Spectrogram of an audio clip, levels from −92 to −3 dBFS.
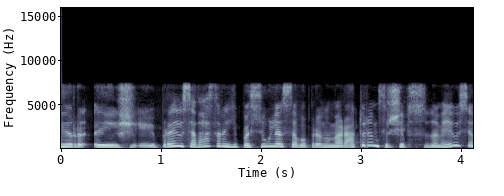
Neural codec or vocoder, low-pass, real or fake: codec, 16 kHz, 6 kbps, DAC; 7.2 kHz; fake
